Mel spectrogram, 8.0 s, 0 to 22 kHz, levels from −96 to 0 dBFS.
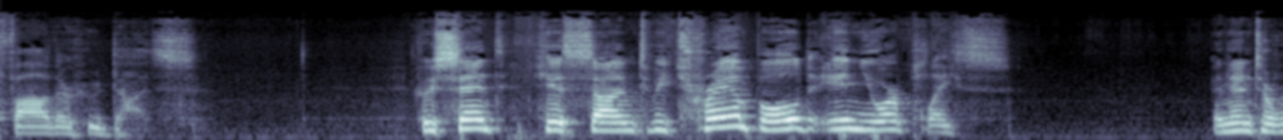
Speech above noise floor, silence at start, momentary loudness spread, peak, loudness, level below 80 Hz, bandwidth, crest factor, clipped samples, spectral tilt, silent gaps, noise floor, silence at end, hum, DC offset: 49 dB; 0 s; 20 LU; 0 dBFS; -15 LUFS; -56 dBFS; 15.5 kHz; 18 dB; under 0.1%; -4 dB/octave; none; -65 dBFS; 0 s; none; under 0.1%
